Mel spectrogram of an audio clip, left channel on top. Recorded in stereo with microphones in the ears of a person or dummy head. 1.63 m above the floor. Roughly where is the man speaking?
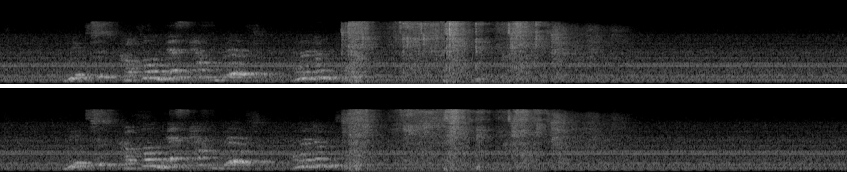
Right.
